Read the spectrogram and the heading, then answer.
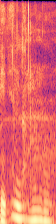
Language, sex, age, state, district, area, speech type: Bodo, male, 45-60, Assam, Baksa, rural, spontaneous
